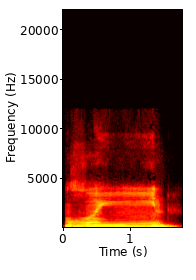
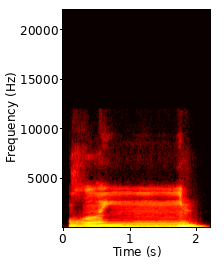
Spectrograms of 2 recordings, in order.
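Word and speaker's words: غين: রকম এটা একটু মনোযোগ দিয়ে দেখতে হবে এটার উচ্চারণ হচ্ছে আইন আইন এটা হচ্ছে গাইন গাইন জাস্ট একই রকম দেখতে বাট নক্তাক্তা থাকার কারণে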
